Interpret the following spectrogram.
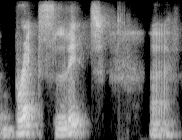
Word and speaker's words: BrexLit: his research project was funded by the arts humanities research council his second monograph is entitled brexlit that's how you pronounce it uh british literature and the european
